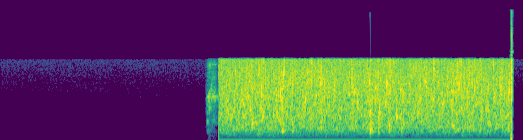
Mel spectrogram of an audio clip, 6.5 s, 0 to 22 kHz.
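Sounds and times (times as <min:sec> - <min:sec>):
flowing water: 0:02.7 - 0:06.5.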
